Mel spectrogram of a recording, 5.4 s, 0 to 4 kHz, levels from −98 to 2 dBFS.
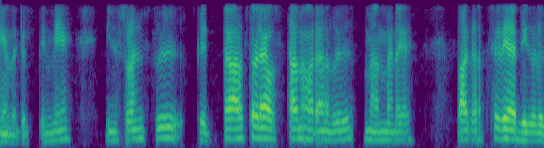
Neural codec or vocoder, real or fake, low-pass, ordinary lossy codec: codec, 24 kHz, 1.5 kbps, HILCodec; fake; 3.6 kHz; none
